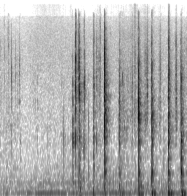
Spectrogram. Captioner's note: paper crinkling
